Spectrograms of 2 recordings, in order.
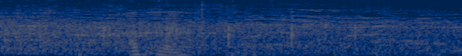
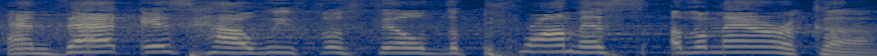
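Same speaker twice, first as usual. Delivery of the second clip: rally speech; 2 semitones higher, 8 dB louder than usual. Acted. Builds to rally line.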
